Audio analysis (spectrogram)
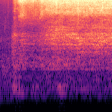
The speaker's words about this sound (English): My brain is pretty fried. I'm just like a little overwhelmed. So I'm going to take a cold shower.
